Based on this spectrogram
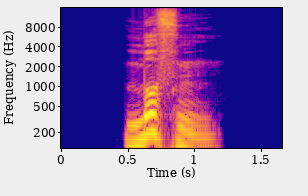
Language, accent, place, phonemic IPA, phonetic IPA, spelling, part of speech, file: German, Germany, Berlin, /ˈmʊfən/, [ˈmʊfɱ̩], muffen, verb, De-muffen.ogg
- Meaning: 1. to have a moldy smell 2. to stink 3. to apply sleeves to or in sleeve technique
